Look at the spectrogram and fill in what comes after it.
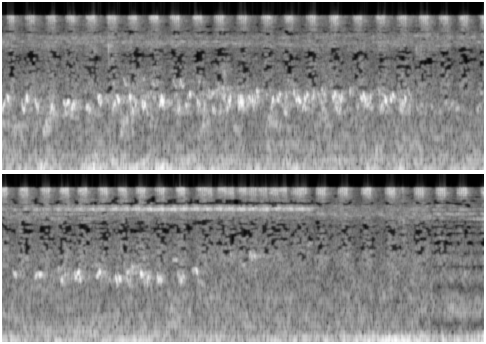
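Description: A small bird chirping in a fast, uneven run of short high notes that fades out about two-thirds of the way through.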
